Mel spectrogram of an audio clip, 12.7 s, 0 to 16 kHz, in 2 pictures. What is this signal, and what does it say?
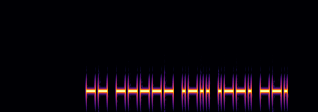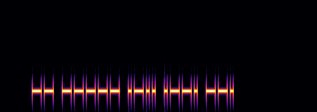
Morse code, heard as a keyed tone, about 20 wpm, 700 Hz. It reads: M0LPG M0LPG
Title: DXCC-100 Call Signs - 5 Characters - Repeated 2x - 20wpm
